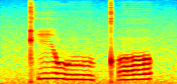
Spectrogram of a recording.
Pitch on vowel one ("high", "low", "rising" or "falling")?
high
